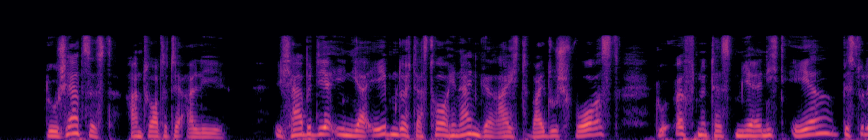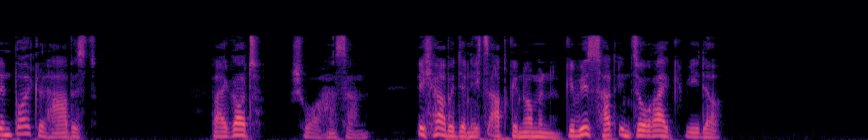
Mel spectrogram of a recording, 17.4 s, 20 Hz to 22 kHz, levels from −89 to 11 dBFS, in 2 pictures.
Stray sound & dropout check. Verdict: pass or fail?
pass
